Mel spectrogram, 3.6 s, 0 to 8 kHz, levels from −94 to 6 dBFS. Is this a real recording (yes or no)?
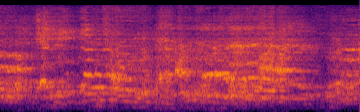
no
